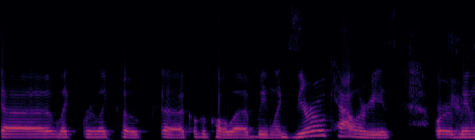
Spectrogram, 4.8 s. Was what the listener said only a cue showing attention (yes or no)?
yes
